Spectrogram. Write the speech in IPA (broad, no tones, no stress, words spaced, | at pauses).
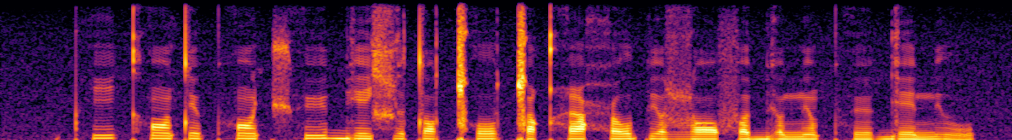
pʰikʰɔ̃tʏpʰɔ̃ t͡ʃʰy bʲeɕʊtɔ ǀʰoǀʏqʰi ħopʲɔ ɮɔfɐbʲɔmʲɔ̃ pʰʏ ɡemʲu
